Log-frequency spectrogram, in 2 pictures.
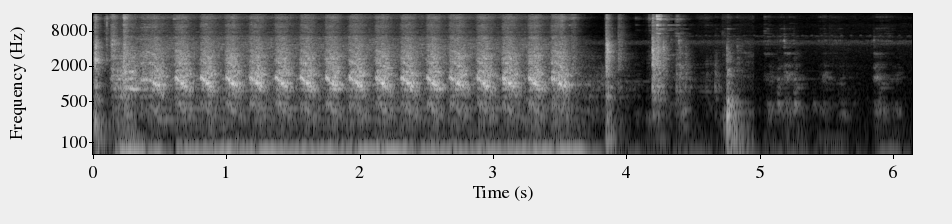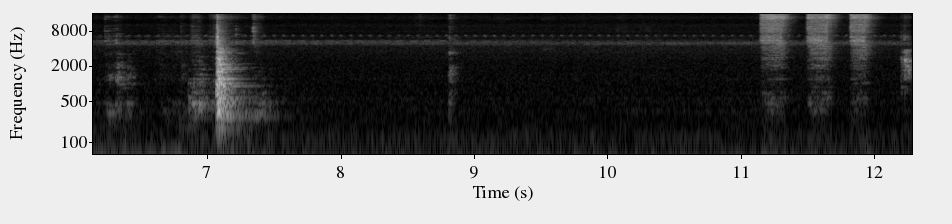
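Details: Case 580 L diesel backhoe that won't start despite repaired battery cables, cranked after priming the fuel line at the bleed screw and before the fuel filter change. Steady starter churn for about four seconds, then cuts out without firing. Crank, no start.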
